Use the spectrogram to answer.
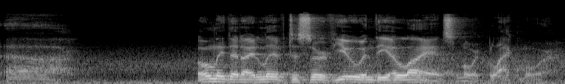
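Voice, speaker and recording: A man voicing a young orc slave warrior in an animated fantasy game, earnest, subdued and plain-spoken. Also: on the low side, takes it slowly, slight background noise. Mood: obedient, subdued. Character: young adult male orc slave warrior, dutiful, reluctant. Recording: echoey reverberant stone room, music.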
